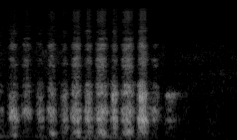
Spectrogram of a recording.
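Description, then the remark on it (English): A person imitates quick, shallow panting from the chest, the way some kids breathe: about ten short breaths in a fast, even rhythm lasting just over a second, fairly loud, then silence. “But if you you expand your chest, for example, there are kids that breathe here like a panting.”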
